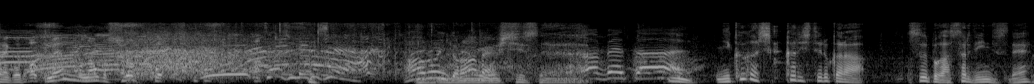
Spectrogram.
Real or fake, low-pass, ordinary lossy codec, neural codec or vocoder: real; 7.2 kHz; AAC, 48 kbps; none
